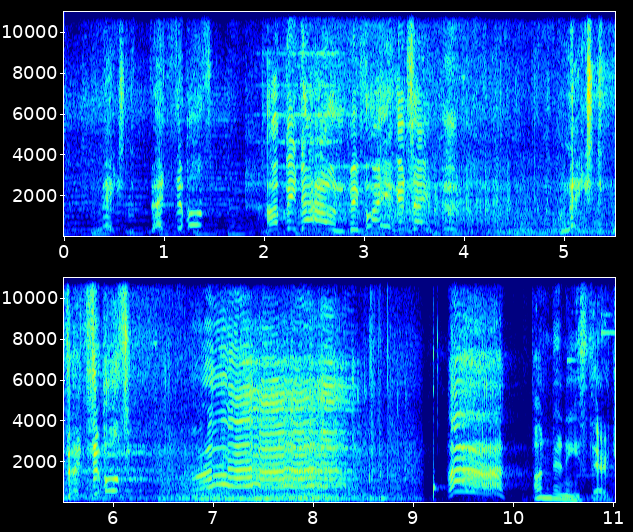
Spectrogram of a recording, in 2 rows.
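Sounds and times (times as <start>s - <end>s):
low machine rumble: 2.5s - 9.1s
brief cry rising and falling: 6.8s - 8.7s
cartoon character screaming: 9.3s - 10.0s.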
